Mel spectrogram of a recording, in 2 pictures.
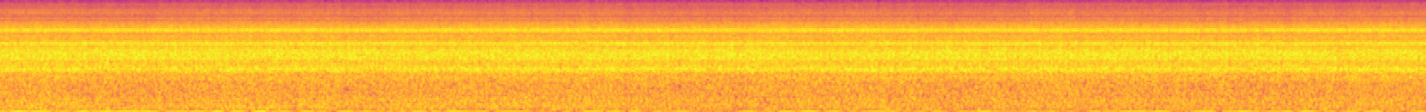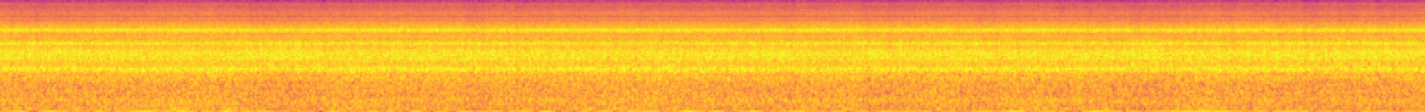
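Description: Steady in-flight noise of air rushing past a motorglider's wing-mounted camera, an even hiss with steady high whining tones that do not change.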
